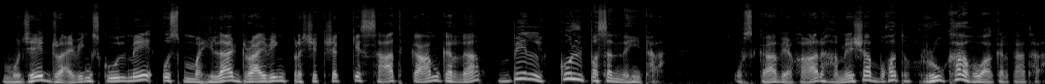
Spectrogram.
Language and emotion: Hindi, disgusted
